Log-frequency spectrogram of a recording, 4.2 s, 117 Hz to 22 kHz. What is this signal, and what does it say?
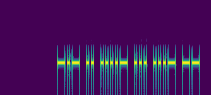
Morse code, heard as a keyed tone, about 25 wpm, 700 Hz. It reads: KI4SVM
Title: NA SOTA Activator Callsigns 25wpm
